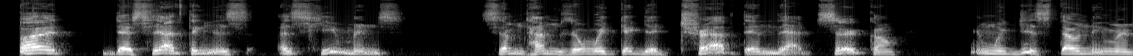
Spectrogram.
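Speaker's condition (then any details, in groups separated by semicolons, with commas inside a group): Cerebral palsy; fine motor impairment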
